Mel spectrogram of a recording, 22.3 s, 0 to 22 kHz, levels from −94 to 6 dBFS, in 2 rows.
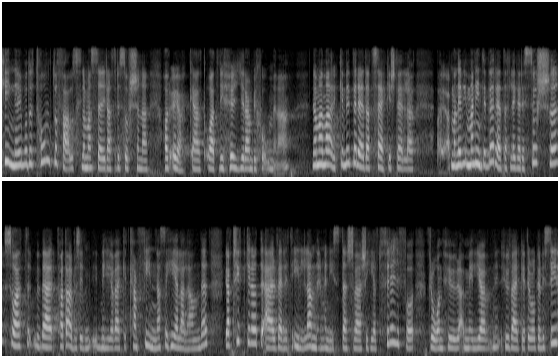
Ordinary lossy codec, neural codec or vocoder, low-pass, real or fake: none; codec, 16 kHz, 0.8 kbps, ZipCodec; 7.2 kHz; fake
